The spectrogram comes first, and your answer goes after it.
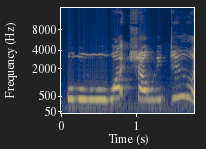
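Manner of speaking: high, slow stuttering question; scared pig asking for a plan; stammering fear. A narrator's reading. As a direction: stammer it out in panic. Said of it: "asked Boris".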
